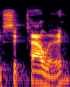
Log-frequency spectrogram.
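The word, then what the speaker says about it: scytale: Well, so what the sage Elisha here decides is that we will get a staff that commonly was called a siktale, rhymes with itale, so siktale, and this staff would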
